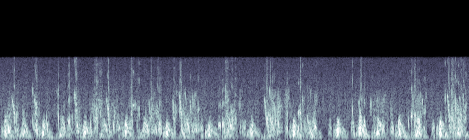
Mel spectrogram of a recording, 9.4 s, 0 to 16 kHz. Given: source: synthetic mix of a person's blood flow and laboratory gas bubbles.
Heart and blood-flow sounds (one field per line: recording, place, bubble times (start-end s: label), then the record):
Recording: Doppler ultrasound of blood flow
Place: precordium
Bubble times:
0.11-0.40 s: bubbles
0.43-0.55 s: bubbles
0.64-0.82 s: bubbles
0.92-1.02 s: bubbles
1.12-1.65 s: bubbles
1.79-2.47 s: bubbles
2.59-2.83 s: bubbles
2.87-3.28 s: bubbles
3.44-4.07 s: bubbles
4.35-4.96 s: bubbles
5.27-5.85 s: bubbles
5.94-6.38 s: bubbles
7.03-7.09 s: bubbles
7.15-7.36 s: bubbles
7.40-7.88 s: bubbles
8.15-8.55 s: bubbles
8.89-9.35 s: bubbles
From the record:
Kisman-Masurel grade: 342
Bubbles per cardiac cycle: rolling drumbeat, 9 or more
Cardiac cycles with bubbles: 100%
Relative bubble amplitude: moderate (0.250 to 0.450)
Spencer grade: 3 (all of the cardiac periods contain showers or single bubble signals, but not dominating or overriding the cardiac motion signals)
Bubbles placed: only in the low amplitude regions of the cardiac cycle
